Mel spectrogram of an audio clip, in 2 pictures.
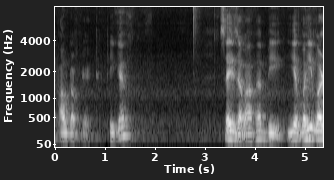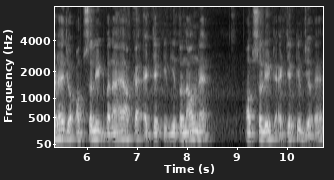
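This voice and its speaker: A man from India teaching an exam-prep vocabulary lesson. He speaks with emphasis, repeats words to drill them and mixes in English phrases. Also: lowish voice. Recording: roomy echo.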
